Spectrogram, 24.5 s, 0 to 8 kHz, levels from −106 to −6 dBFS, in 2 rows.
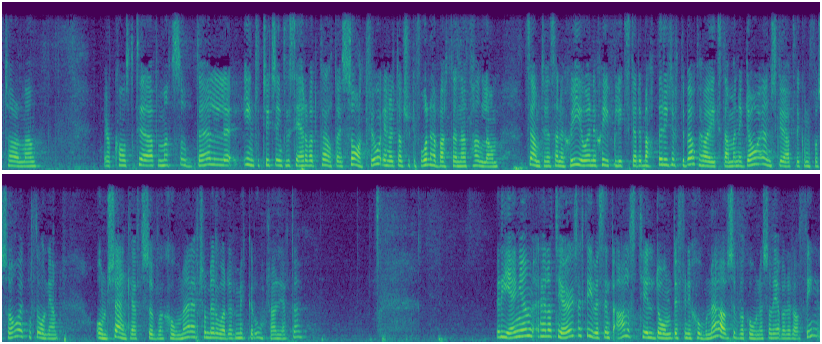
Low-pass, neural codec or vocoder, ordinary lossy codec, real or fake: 7.2 kHz; codec, 24 kHz, 0.9 kbps, WavTokenizer, medium speech release version 1; none; fake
